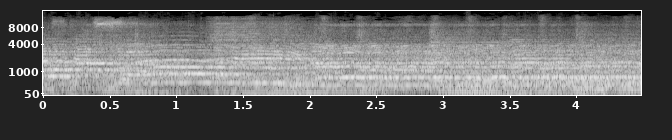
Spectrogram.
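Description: A woman singing a song into a microphone over amplified instrumental accompaniment, holding long notes that glide in pitch.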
